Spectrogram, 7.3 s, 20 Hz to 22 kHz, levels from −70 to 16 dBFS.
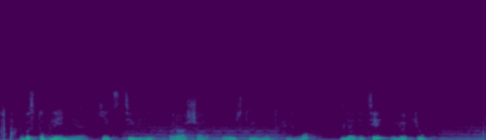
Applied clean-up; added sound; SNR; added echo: none; Bowed string instrument; 19 dB; none.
